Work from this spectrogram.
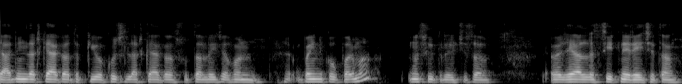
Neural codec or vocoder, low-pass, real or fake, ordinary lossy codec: codec, 16 kHz, 4.8 kbps, FACodec; 7.2 kHz; fake; none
